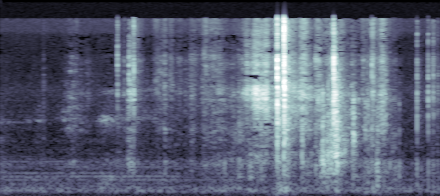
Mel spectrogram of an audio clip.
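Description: A paperback picture book's page turned by hand: quiet at first, then paper rustling and crinkling for about a second and a half from around two and a half seconds in.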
